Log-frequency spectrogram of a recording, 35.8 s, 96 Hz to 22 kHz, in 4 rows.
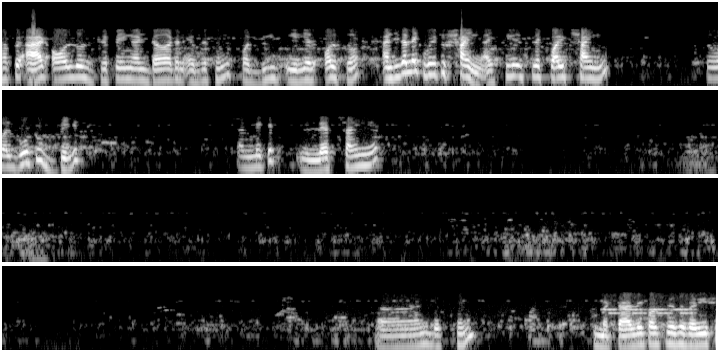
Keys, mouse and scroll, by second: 0.4 alt+click, 1.9 alt+middle click, 2.7 alt+click, 3.1 alt+middle click, 3.7 alt+click, 4.1 alt+middle click, 4.5 alt+middle click, 6.0 alt+click, 6.0 alt+right click, 6.4 alt+middle click, 7.0 alt+click, 8.0 click, 8.2 alt+right click, 8.4 click, 8.8 alt+click, 8.8 middle click, 9.3 alt+middle click, 9.7 click, 10.1 click, 10.4 click, 10.5 alt+click, 11.5 middle click, 14.7 click, 16.0 click, 16.2 click, 17.2 middle click, 18.3 click, 18.8 click, 19.8 click, 20.5 alt+right click, 20.9 alt+middle click, 21.2 alt+middle click, 21.6 alt+click, 21.8 alt+click, 22.0 alt+click, 22.4 alt+middle click, 22.9 alt+click, 23.4 alt+middle click, 25.0 alt+click, 26.0 click, 26.4 click, 26.8 alt+click, 27.2 click, 27.5 alt+click, 27.7 click, 27.9 alt+click, 28.3 middle click, 29.6 click, 29.9 click, 30.3 click, 30.8 click, 31.4 click, 32.2-32.8 scroll, 33.0-33.4 scroll, 34.3-35.3 scroll, 35.3 scroll.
